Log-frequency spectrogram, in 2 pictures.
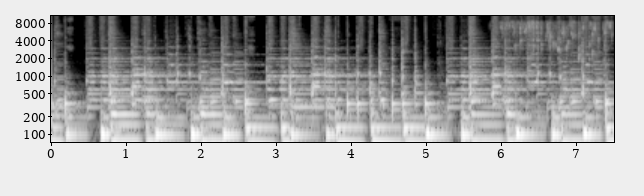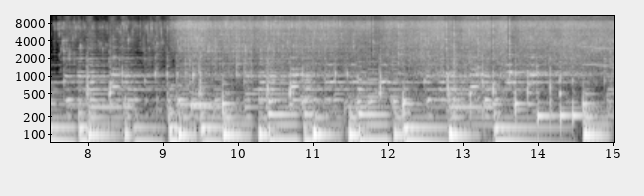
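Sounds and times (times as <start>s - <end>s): background music with bass beat: 0.0s - 15.0s
food sizzling in hot oil: 6.2s - 15.0s.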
